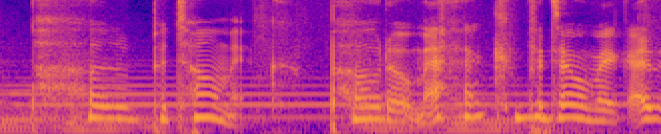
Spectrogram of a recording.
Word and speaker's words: Potomac: Thousands of cherry trees along the banks of the Po PTOIC. Po PTOAC. Potomac. PTOAC. Is PTOIC right? No. I've heard someone say this. The the Ptoic. Potomac, sorry, I forget how to say this one.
